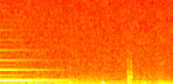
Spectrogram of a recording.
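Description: A single chime tone that fades out over about a second, sounded as the clerk records a vote in a legislative chamber, followed by faint room noise.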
